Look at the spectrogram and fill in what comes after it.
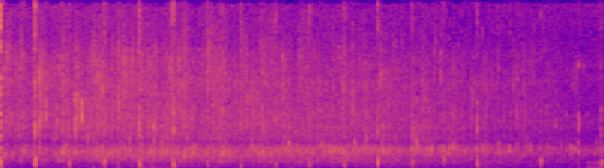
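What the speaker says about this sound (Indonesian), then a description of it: "tepuk tangan." Applause from an audience at an Indonesian speaking event, scattered individual claps sounding over a steady wash of crowd clapping, moderately distant and fairly quiet.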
